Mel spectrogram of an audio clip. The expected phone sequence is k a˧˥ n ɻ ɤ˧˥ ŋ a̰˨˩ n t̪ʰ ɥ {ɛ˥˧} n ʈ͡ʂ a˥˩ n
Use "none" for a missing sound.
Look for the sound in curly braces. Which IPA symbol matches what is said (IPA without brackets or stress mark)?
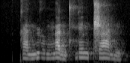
ɛ˥˧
